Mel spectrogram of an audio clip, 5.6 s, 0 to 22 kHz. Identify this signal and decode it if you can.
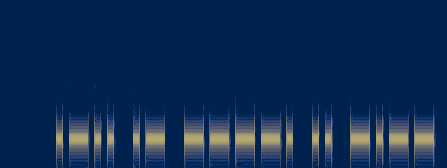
Morse code, heard as a keyed tone, about 15 wpm, 700 Hz. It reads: LA9IY
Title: DXCC-100 Call Signs - 5 Characters - Repeated 2x - 15wpm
